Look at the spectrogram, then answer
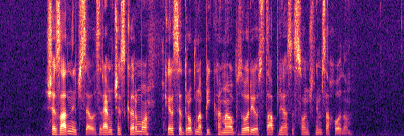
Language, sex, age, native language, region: Slovenian, male, 18-29, Slovenian, Drava region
